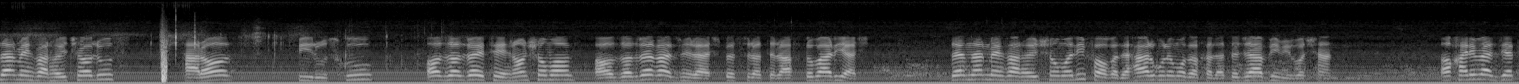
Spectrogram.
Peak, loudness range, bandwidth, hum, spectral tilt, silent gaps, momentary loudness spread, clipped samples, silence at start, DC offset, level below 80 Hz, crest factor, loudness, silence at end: -6 dBFS; 2 LU; over 20 kHz; 50 Hz at -30 dBFS; -5.5 dB/octave; none; 13 LU; under 0.1%; 0 s; under 0.1%; -32 dBFS; 18 dB; -23 LUFS; 0 s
